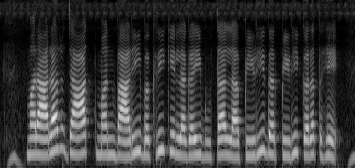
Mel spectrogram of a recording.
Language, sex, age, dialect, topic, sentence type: Chhattisgarhi, female, 18-24, Eastern, banking, statement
